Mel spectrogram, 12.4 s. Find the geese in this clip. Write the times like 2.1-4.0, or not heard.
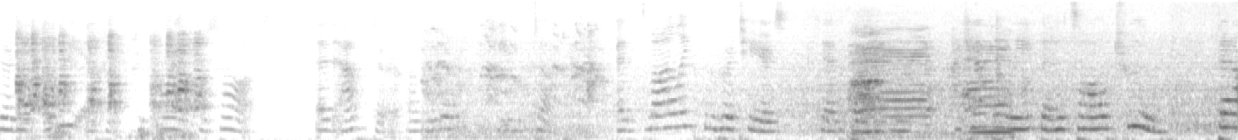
0.1-2.0, 4.2-6.2, 8.4-10.3.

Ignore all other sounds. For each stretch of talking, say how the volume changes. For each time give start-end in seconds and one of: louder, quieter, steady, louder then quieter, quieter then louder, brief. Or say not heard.
0.0-12.3 louder.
